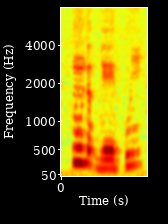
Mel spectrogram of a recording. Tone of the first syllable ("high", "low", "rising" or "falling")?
high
